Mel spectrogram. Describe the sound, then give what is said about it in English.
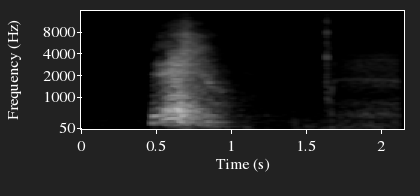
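A single small, sharp sneeze bursts out, lasting about half a second, followed by a brief click and quiet background hum. “Um, excuse me one sec. I had a tiny sneeze.”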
